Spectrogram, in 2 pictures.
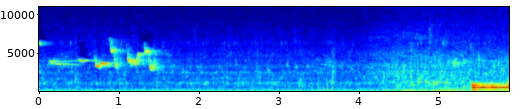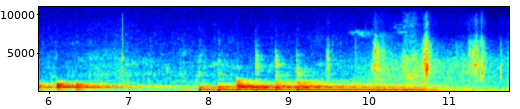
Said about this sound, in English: So we started off heading up, and this was Christmas morning, heading up to feed the boys, and this is what it sounded like. Started off near the house, and sound of running water and the birds singing. Wonderful.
